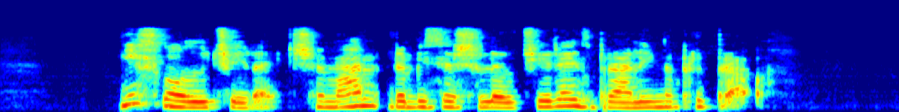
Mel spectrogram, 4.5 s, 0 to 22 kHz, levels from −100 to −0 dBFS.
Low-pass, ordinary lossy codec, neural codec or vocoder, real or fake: none; none; codec, 16 kHz, 8 kbps, FreqCodec, larger model; fake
